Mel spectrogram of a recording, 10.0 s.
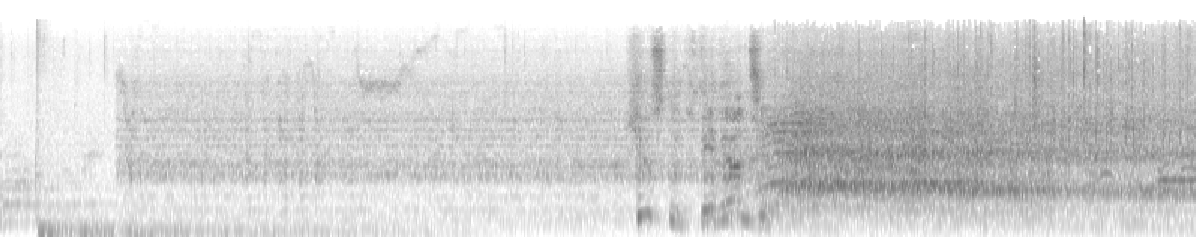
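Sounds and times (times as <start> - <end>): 
speech: 5.3 - 6.9
crowd cheering in control room: 6.2 - 9.9
clapping: 7.6 - 9.9.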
